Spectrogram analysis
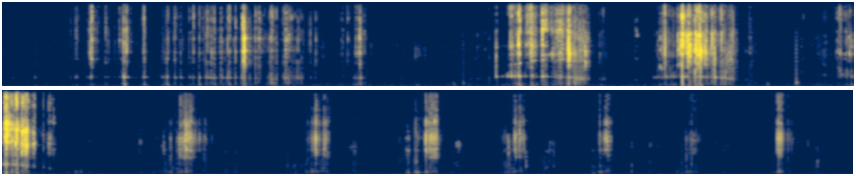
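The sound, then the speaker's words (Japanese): Crisp crunching of Gummy Mitzel, a crunchy gummy candy, being chewed: a few loud, dense bites near the start, then many short, sparser crunches spaced out until the end, with no talk. “これもじゃあちょっと、食べていきたいと思います。はい。グミッツェル。”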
